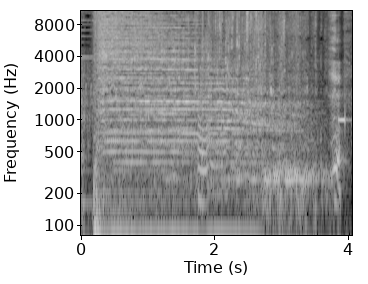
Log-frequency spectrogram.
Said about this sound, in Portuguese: solta a vinheta aí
